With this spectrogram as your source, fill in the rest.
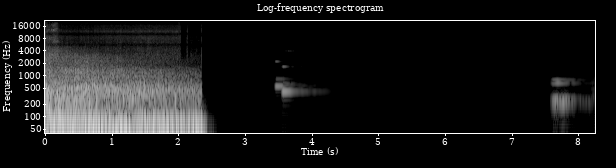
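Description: A loud explosion in a Cyberpunk 2077 game cutscene, a dense broadband roar lasting about two seconds that cuts off abruptly, followed by silence and two brief, faint tonal chimes.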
